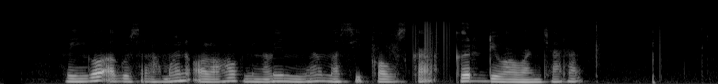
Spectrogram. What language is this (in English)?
Sundanese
